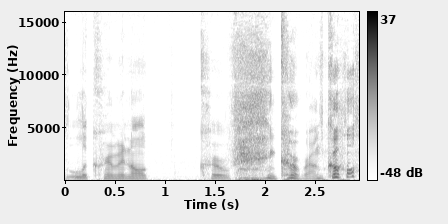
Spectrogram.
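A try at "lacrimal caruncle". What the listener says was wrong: Lacrimal, not lacriminal. lacrimal. Lacrimal Lacrimal.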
